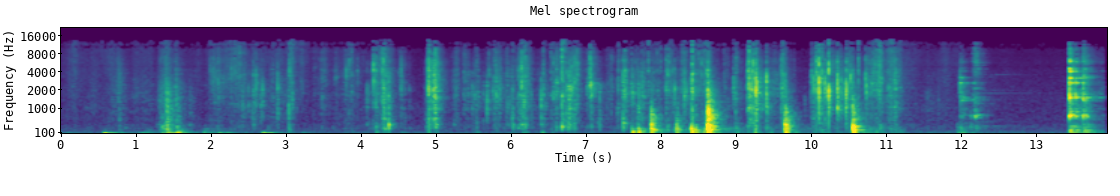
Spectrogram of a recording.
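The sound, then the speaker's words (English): Kitchen clatter while cooking gooseberries, with butter fetched from storage: a cupboard opening, clinking dishes, pans and cutlery, and some crinkling, giving many irregular knocks and chinks at varying loudness. “It's uh, time to get them into the pan, I suppose. Yeah, let's get going. Well, I'll just get the butter out.”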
